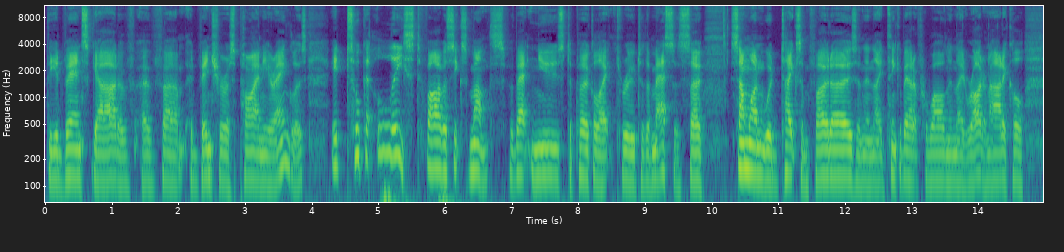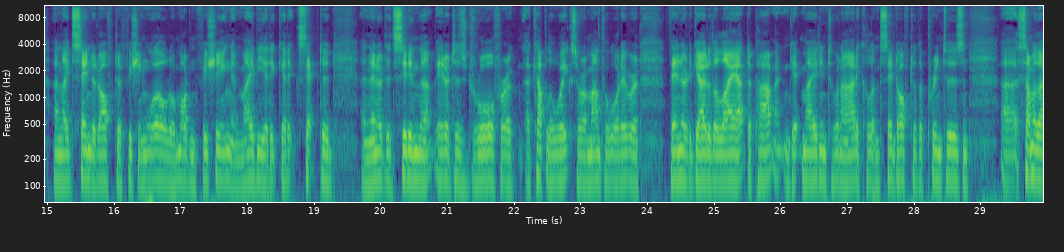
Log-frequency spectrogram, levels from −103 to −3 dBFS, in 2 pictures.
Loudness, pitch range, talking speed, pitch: -26 LUFS, 115-125 Hz, 215 wpm, 120 Hz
